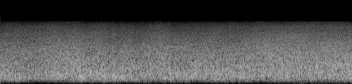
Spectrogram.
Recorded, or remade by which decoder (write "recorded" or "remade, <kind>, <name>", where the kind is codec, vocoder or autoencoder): remade, codec, DAC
